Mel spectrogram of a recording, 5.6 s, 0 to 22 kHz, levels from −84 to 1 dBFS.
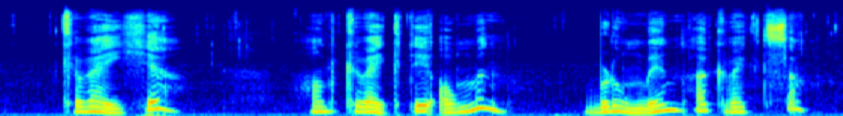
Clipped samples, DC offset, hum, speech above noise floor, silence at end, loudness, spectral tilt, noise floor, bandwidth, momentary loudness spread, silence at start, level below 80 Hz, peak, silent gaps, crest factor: under 0.1%; under 0.1%; none; 29 dB; 0.25 s; -30 LUFS; -4.5 dB/octave; -59 dBFS; 17 kHz; 11 LU; 0.4 s; -58 dBFS; -12 dBFS; none; 20 dB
